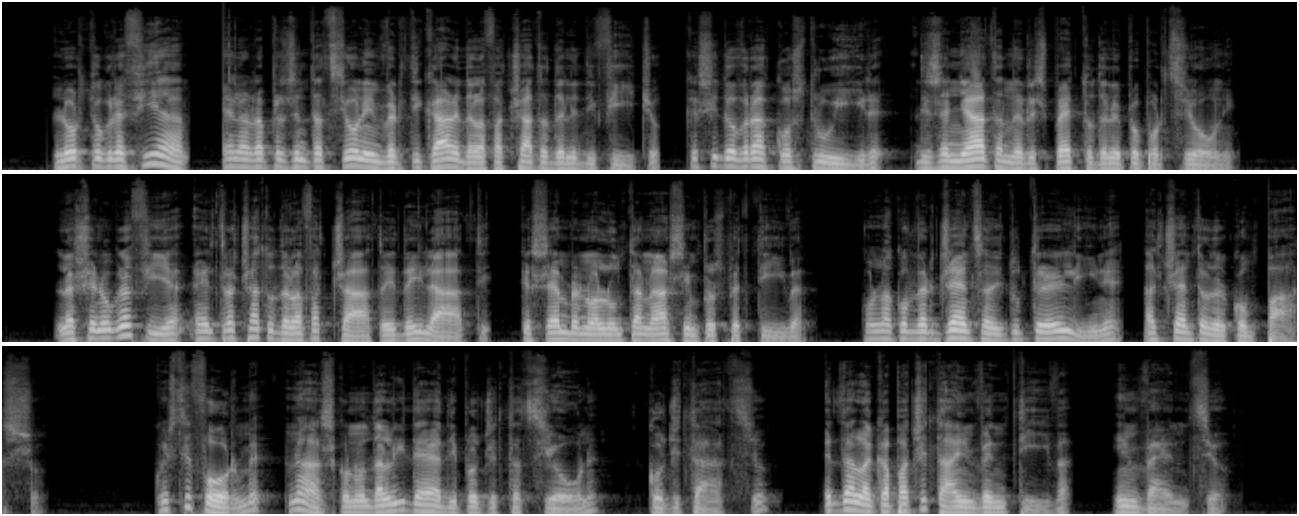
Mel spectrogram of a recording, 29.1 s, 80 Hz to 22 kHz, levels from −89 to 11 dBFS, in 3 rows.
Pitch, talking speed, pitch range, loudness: 110 Hz, 115 wpm, 95-135 Hz, -20 LUFS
